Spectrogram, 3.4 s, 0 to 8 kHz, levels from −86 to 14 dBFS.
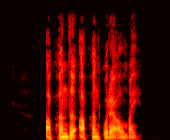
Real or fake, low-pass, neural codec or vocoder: real; 7.2 kHz; none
